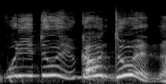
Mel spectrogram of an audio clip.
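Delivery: very high mock French accent, building in volume; Nico. Guest voicing workmate pushing him to do it, French accent. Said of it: "what's the French accent?".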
